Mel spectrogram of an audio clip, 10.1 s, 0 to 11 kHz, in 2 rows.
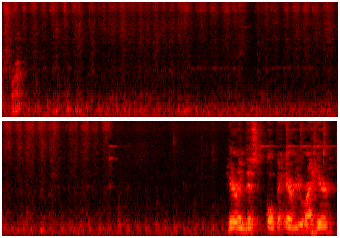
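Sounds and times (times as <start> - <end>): brush scrubbing metal: 0.0 - 6.8.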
